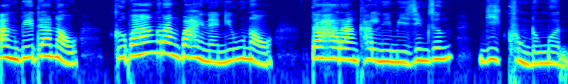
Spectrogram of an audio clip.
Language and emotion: Bodo, fearful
